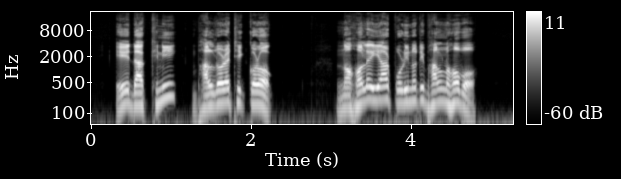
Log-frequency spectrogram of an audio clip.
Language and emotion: Assamese, angry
